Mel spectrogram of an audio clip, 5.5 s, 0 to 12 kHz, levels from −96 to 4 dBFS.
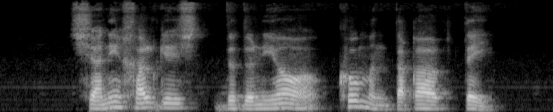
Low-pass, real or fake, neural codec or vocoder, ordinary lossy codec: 10.8 kHz; real; none; Opus, 24 kbps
